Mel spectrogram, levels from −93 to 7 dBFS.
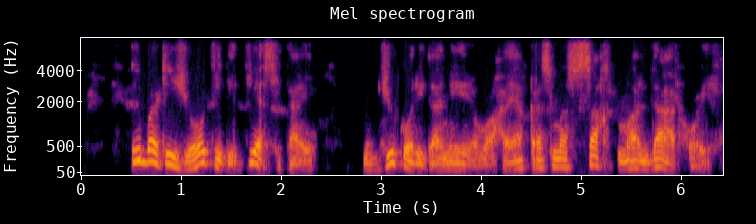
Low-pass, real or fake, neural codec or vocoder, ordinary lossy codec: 7.2 kHz; fake; codec, 16 kHz, 4.8 kbps, FACodec; Opus, 32 kbps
